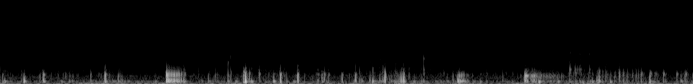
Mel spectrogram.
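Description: Soft, repeated low gurgles and rumbling pops run throughout: ordinary stomach growling.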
